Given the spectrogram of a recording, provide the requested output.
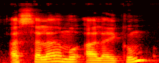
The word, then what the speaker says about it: আসসালামু আলাইকুম: সম্মানজনক অভ্যর্থনামূলক ইসলামী অভিবাদন হলো সালাম সালামের সঠিক উচ্চারণ আসসালামু আলাইকুম ওয়াহমাতুল্লাহি ওয়াবারাকাতুহ এবং সালামের উত্তরের জবাব হলো ওয়ালাইকুম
